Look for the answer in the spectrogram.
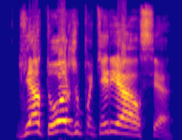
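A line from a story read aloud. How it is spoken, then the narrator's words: Impatient shout. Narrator (Russian): закричал в нетерпении Бильбо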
